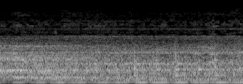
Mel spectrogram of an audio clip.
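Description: Traditional Burmese Lethwei ring music, a reedy hne oboe line over steady arena crowd noise.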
